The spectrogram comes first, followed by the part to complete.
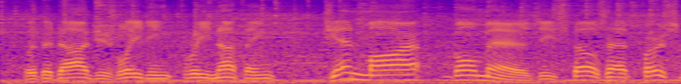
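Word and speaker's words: Jeanmar: Genmar Gomez, he spells that first name J-E-A-N-M-A-R, but it's pronounced Genmar.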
